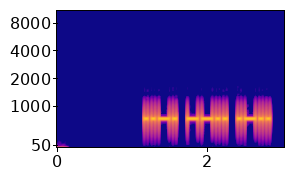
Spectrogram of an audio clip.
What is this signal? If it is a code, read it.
Morse code, heard as a keyed tone, about 25 wpm, 700 Hz. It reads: FZL
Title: USA Call Sign Postfixes - 3 Letters 25wpm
